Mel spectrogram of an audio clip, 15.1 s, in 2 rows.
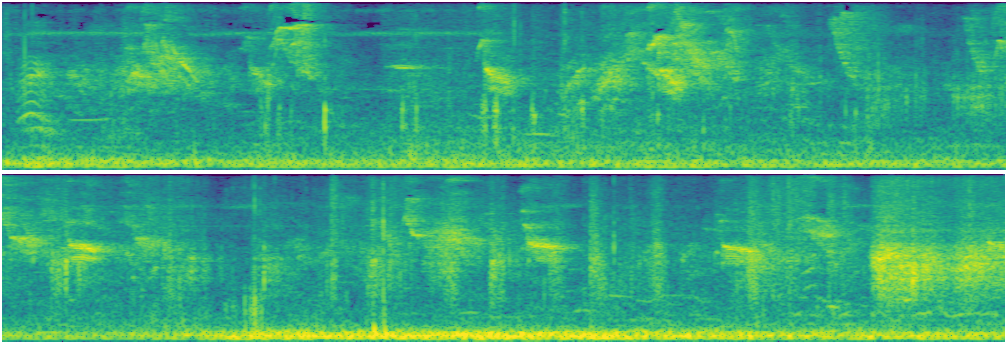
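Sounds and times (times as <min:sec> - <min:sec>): birds chirping: 0:00.0 - 0:15.0
low steady rumble: 0:08.4 - 0:15.0.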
